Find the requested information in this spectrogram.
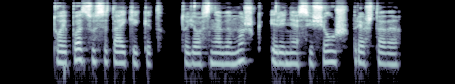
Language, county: Lithuanian, Kaunas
